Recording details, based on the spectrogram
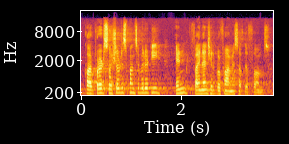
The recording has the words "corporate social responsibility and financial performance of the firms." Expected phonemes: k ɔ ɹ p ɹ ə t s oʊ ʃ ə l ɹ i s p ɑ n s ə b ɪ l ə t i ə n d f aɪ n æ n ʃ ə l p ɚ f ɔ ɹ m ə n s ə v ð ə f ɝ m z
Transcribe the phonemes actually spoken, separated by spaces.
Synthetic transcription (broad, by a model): k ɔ ɹ p ɹ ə t s oʊ ʃ ə l ɹ i s p ɑ n s ə b ɪ l ə t i ə n d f aɪ n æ n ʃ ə l p ɚ f ɔ ɹ m ə n s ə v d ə f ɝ m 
